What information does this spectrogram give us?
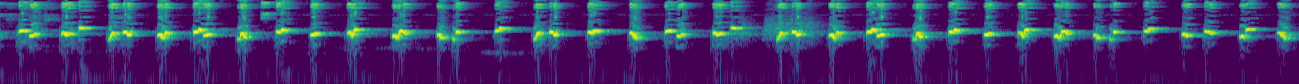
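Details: Ropelan song from a bird, one unbroken breath of more than two minutes: a rapid, steady stream of short whistled chips, roughly three or four each second, alternating slightly higher and lower pitches.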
